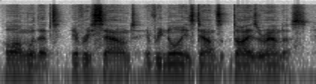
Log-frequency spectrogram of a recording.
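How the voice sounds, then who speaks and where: Low-voiced man reading a story aloud. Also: flat delivery, quick pace, fairly bright tone. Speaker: let's play host reading a visual novel aloud. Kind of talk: expressive read-aloud narration with casual asides.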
